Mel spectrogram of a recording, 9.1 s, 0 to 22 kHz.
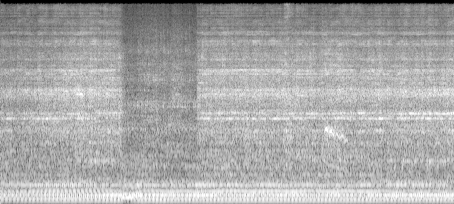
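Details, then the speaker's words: Toyota Mark II JZX100 with twin-plate clutch at idle and a short rev under slight load: low, uneven metallic chatter, first suspected release bearing, judged normal twin-plate clutch rattle, quite low, probably alright. "plate cuzzy. That's when you hear that noise. That's when you know."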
